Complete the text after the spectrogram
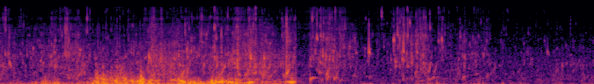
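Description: Water laps against a rocky shore.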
